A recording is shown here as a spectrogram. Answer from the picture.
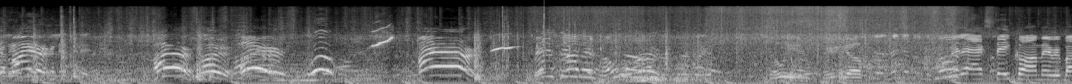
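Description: A crowd of people talking and shouting over one another, with one loud, drawn-out shout about four and a half seconds in.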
